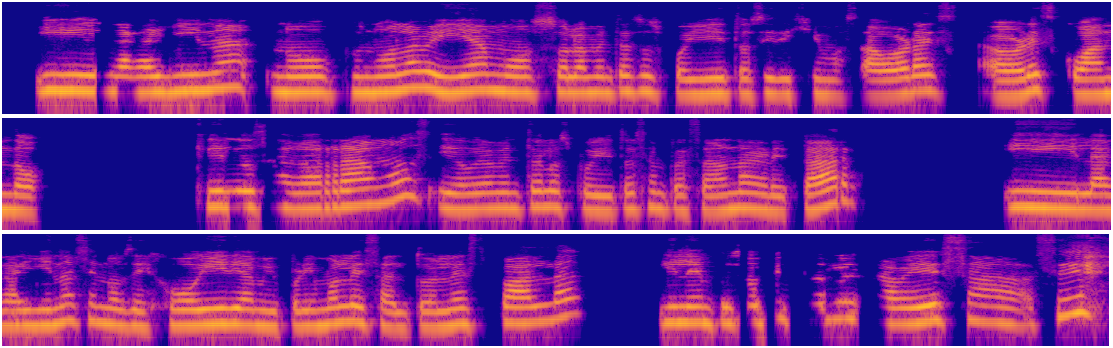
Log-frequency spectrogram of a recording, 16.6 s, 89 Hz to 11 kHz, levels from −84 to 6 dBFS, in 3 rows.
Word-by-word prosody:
y 245 Hz, 0 st, +3 dB
la 230 Hz, -1 st, +1 dB
gallina 245 Hz, +5 st, +2 dB
no 225 Hz, -2 st, +1 dB
pues, 225 Hz, 0 st, -1 dB
no 230 Hz, +1 st, +3 dB
la 270 Hz, +3 st, +3 dB
veíamos, 235 Hz, -3 st, +2 dB
solamente 220 Hz, 0 st, -1 dB
a -, -, -3 dB
sus 230 Hz, -3 st, -3 dB
pollitos, 205 Hz, 0 st, -2 dB
y 210 Hz, -, -1 dB
dijimos: 200 Hz, -1 st, -7 dB
"Ahora 200 Hz, +5 st, +3 dB
es 235 Hz, -4 st, -9 dB
ahora 190 Hz, +4 st, +3 dB
es 250 Hz, -1 st, -4 dB
cuando", 205 Hz, -2 st, +1 dB, 0.7 s
que 245 Hz, 0 st, 0 dB
los 240 Hz, -1 st, +1 dB
agarramos, 250 Hz, -, +1 dB
y 220 Hz, -2 st, -2 dB
obviamente 220 Hz, +2 st, -3 dB
los 240 Hz, -2 st, -3 dB
pollitos 205 Hz, +1 st, -4 dB
empezaron 200 Hz, 0 st, -4 dB
a 225 Hz, -, 0 dB
gritar, 215 Hz, -, +2 dB, 0.7 s
y 235 Hz, -2 st, +1 dB
la 210 Hz, -1 st, +2 dB
gallina 210 Hz, +4 st, 0 dB
se 260 Hz, -, -7 dB
nos 225 Hz, -3 st, -2 dB
dejó 210 Hz, +1 st, -1 dB
ir 230 Hz, +1 st, +4 dB
y -, -, +5 dB
a 220 Hz, -, 0 dB
mi 205 Hz, -, -1 dB
primo 205 Hz, +3 st, -2 dB
le 255 Hz, 0 st, +2 dB
saltó 195 Hz, -3 st, -5 dB
en 200 Hz, -, 0 dB
la 220 Hz, -, +1 dB
espalda 245 Hz, -, +1 dB, 0.4 s
y 245 Hz, -, -1 dB
le 245 Hz, -, +3 dB
empezó 245 Hz, +1 st, -2 dB
a -, -, -4 dB
picar 270 Hz, 0 st, -11 dB
la 295 Hz, +1 st, -4 dB
cabeza. 245 Hz, 0 st, +1 dB
Sí. 330 Hz, -, +2 dB
225 Hz, 190 wpm, -20 LUFS, 210-245 Hz, 0.7 s, y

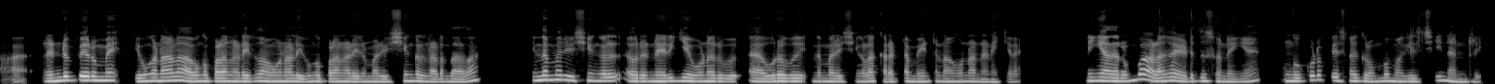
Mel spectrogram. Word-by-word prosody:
அ -, -, -6 dB, 0.3 s
2 165 Hz, +5 st, +5 dB
பேருமே, 190 Hz, -1 st, +5 dB, 0.3 s
இவங்கனால 165 Hz, +4 st, +3 dB
அவங்க 145 Hz, +1 st, +2 dB
பலன் 145 Hz, 0 st, +3 dB
அடையறதும், 145 Hz, +2 st, +1 dB
அவங்கனால 140 Hz, 0 st, +2 dB
இவங்க 140 Hz, +1 st, -1 dB
பலனடையர 130 Hz, -1 st, 0 dB
மாரி 130 Hz, -1 st, 0 dB
விஷயங்கள் 150 Hz, +2 st, -1 dB
நடந்தா 130 Hz, 0 st, -1 dB
தான், 195 Hz, +4 st, -2 dB, 0.6 s
இந்த 210 Hz, +2 st, +5 dB
மாரி 210 Hz, -2 st, +1 dB
விஷயங்கள் 165 Hz, -2 st, 0 dB, 0.2 s
ஒரு 145 Hz, -1 st, +2 dB
நெருங்கிய 155 Hz, +2 st, +2 dB
உணர்வு 145 Hz, -2 st, +1 dB, 0.2 s
அ -, -, +2 dB
உறவு, 145 Hz, 0 st, +3 dB
இந்த 135 Hz, 0 st, -4 dB
மாரி 135 Hz, -1 st, 0 dB
விஷயங்கள்லாம் 135 Hz, +3 st, -4 dB
கரெக்ட்டா 130 Hz, +2 st, -3 dB
மெயின்டென் 135 Hz, 0 st, -4 dB
ஆகும்ன்னு 130 Hz, +1 st, -3 dB
நான் 120 Hz, -2 st, -4 dB
நெனைக்கிறேன். 120 Hz, +1 st, -10 dB, 0.6 s
நீங்க 170 Hz, +1 st, +2 dB
அத 155 Hz, -, +4 dB
ரொம்ப 185 Hz, +7 st, -1 dB
அழகா 160 Hz, +3 st, +2 dB
எடுத்து 150 Hz, +3 st, -3 dB
சொன்னீங்க. 125 Hz, -1 st, -3 dB, 0.4 s
உங்க 155 Hz, -1 st, +2 dB
கூட 210 Hz, -, 0 dB
பேசுனதுக்கு 155 Hz, -4 st, -2 dB
ரொம்ப 150 Hz, +3 st, -1 dB
மகிழ்ச்சி. 130 Hz, +5 st, -5 dB, 0.2 s
நன்றி! 120 Hz, -2 st, -5 dB
145 Hz, 170 wpm, -22 LUFS, 130-155 Hz, 0.6 s, 2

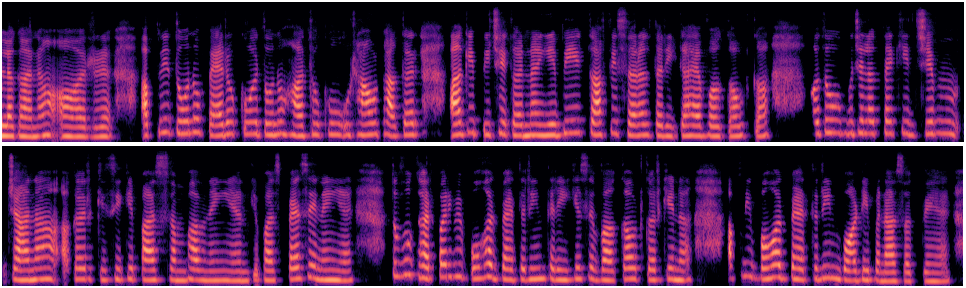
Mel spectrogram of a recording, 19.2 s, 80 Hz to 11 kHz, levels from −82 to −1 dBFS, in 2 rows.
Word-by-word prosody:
लगाना 225 Hz, +1 st, +3 dB
और 215 Hz, -1 st, +2 dB, 0.4 s
अपने 245 Hz, +6 st, +3 dB
दोनों 285 Hz, +2 st, 0 dB
पैरों 245 Hz, +3 st, +2 dB
को 275 Hz, -, -8 dB
और 275 Hz, -, 0 dB
दोनों 260 Hz, +1 st, -1 dB
हाथों 235 Hz, +2 st, +2 dB
को 260 Hz, +1 st, -6 dB
उठा 250 Hz, 0 st, +3 dB
उठाकर 255 Hz, -1 st, +1 dB, 0.3 s
आगे 265 Hz, +4 st, +7 dB
पीछे 260 Hz, +1 st, -2 dB
करना, 245 Hz, -1 st, +1 dB
ये 250 Hz, 0 st, +3 dB
भी 290 Hz, +4 st, -2 dB
एक 300 Hz, 0 st, -9 dB
काफ़ी 260 Hz, +2 st, +3 dB
सरल 250 Hz, -2 st, 0 dB
तरीका 230 Hz, -1 st, -1 dB
है 235 Hz, 0 st, +4 dB
वर्कआउट 225 Hz, +1 st, 0 dB
का। 230 Hz, -, 0 dB, 0.5 s
अ, -, -, +3 dB
तो 300 Hz, 0 st, -1 dB
मुझे 280 Hz, +1 st, -3 dB
लगता 285 Hz, 0 st, -2 dB
है 280 Hz, -, -2 dB
कि 285 Hz, -, -6 dB
जिम 280 Hz, 0 st, -3 dB, 0.2 s
जाना 240 Hz, +1 st, +5 dB
अगर 245 Hz, 0 st, -2 dB
किसी 235 Hz, +1 st, -6 dB
के 250 Hz, -, -4 dB
पास 230 Hz, 0 st, +4 dB
संभव 230 Hz, 0 st, +1 dB
नहीं 220 Hz, 0 st, -2 dB
है, 215 Hz, 0 st, -2 dB
उनके 210 Hz, 0 st, -5 dB
पास 220 Hz, -1 st, -1 dB
पैसे 255 Hz, +3 st, +1 dB
नहीं 230 Hz, -2 st, +2 dB
है, 215 Hz, 0 st, -3 dB, 0.4 s
तो 315 Hz, -, -2 dB
वो 350 Hz, -, -1 dB
घर 270 Hz, -5 st, +3 dB
पर 295 Hz, 0 st, +2 dB
भी 305 Hz, 0 st, -4 dB
बहुत 265 Hz, +3 st, +1 dB
बेहतरीन 245 Hz, +1 st, 0 dB
तरीके 240 Hz, 0 st, -2 dB
से 255 Hz, 0 st, -5 dB
वर्कआउट 230 Hz, +2 st, +1 dB
करके 235 Hz, +2 st, -2 dB
ना, 230 Hz, 0 st, 0 dB, 0.4 s
अपनी 320 Hz, -2 st, -5 dB
बहुत 285 Hz, +3 st, +5 dB
बेहतरीन 250 Hz, +1 st, -1 dB
बॉडी 225 Hz, -1 st, +3 dB
बना 205 Hz, -1 st, +3 dB
सकते 200 Hz, 0 st, -5 dB
हैं। 200 Hz, 0 st, -4 dB
245 Hz, 195 wpm, -23 LUFS, 230-270 Hz, 0.5 s, आगे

